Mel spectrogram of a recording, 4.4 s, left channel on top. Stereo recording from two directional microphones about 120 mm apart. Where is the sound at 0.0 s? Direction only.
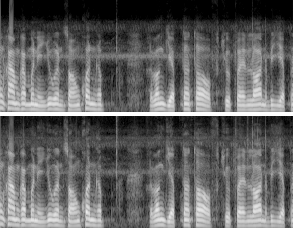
Centre (ahead or behind).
